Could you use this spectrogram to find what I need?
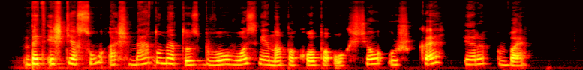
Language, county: Lithuanian, Panevėžys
